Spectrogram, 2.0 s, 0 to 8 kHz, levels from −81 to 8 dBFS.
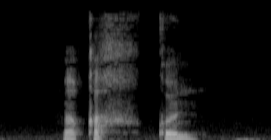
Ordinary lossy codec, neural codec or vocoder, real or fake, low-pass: MP3, 48 kbps; none; real; 7.2 kHz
